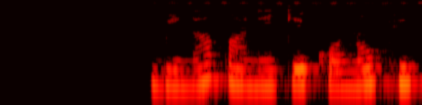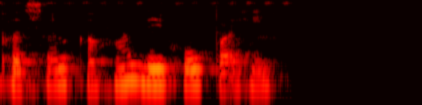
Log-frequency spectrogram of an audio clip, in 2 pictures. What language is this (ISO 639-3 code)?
hne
